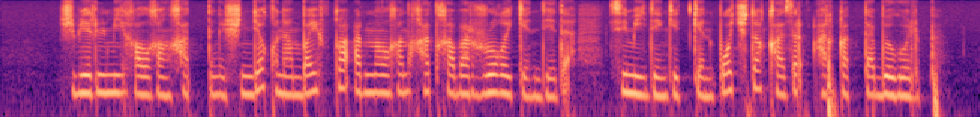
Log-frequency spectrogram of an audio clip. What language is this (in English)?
Kazakh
